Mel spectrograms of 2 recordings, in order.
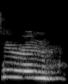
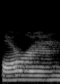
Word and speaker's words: Taryn: My first name is pronounced Taryn, but I've been called Tarin or Tarin at different points in my life, and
